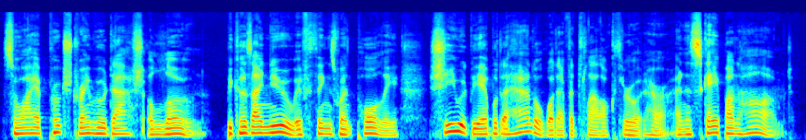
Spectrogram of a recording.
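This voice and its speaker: A man's voice: medium pitch, fairly quick, few pauses, warm tone, dry recording, clean studio sound, pitched above the performer's own voice, close to an everyday voice. A man voicing a stern, regal female pony ruler and mentor in a story reading. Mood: firm, worried. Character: stern regal mare princess, mentor ruler, angry then motherly.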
